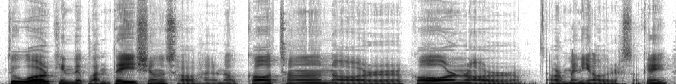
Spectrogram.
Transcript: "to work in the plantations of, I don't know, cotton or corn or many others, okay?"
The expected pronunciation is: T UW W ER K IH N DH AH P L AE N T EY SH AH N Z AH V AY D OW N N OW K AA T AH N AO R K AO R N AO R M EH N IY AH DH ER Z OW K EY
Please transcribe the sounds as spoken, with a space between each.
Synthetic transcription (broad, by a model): T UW W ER K IH N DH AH P L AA N T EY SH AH N S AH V AY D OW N N OW K AA T AH N AO R K AO R N AO R M EH N IY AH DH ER S OW K EY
